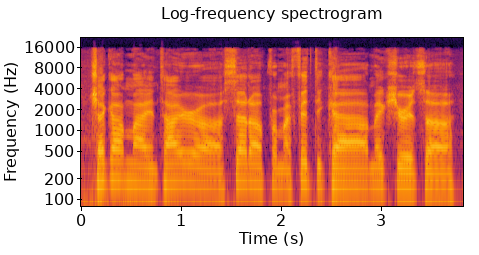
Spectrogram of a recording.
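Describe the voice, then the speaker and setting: A man's voice: fairly high pitch, moderate pace, clean tone. A man telling a story in a casual, conversational way, swearing freely and often checking in with the listener, as he vlogs from a motorcycle. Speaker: motovlogger and army veteran telling stories. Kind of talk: casual rambling storytelling to camera while riding. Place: outdoors, riding a motorcycle in traffic. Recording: engine and traffic noise behind voice. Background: motorbike engine and road traffic.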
